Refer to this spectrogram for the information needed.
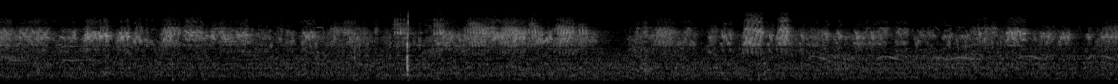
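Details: Large starling flock, white-cheeked with chestnut-cheeked, at 5 a.m. on 29 June 2026 in Takata-cho, Rikuzentakata, Japan; raucous squawking chorus rising and falling, a sharp click midway, brief lull after six seconds.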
